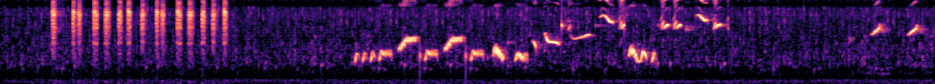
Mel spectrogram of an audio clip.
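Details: Lure recording of White-rumped shama song for competition birds: a fast series of sharp clicking notes, then a pause, then varied rising and falling whistled phrases with high thin accents, trailing off into sparse notes.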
